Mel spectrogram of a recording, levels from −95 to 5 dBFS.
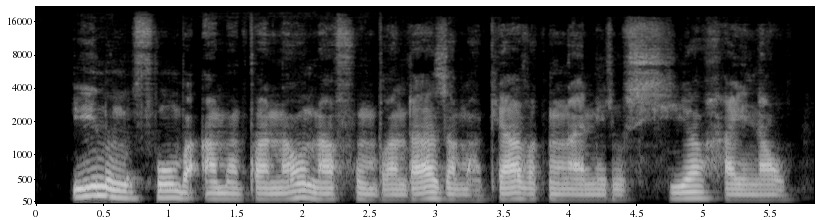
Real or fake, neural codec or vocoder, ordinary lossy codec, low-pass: fake; vocoder, 48 kHz, 128 mel bands, Vocos; none; 19.8 kHz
